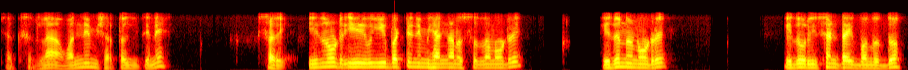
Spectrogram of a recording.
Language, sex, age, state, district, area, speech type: Kannada, male, 45-60, Karnataka, Gadag, rural, conversation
